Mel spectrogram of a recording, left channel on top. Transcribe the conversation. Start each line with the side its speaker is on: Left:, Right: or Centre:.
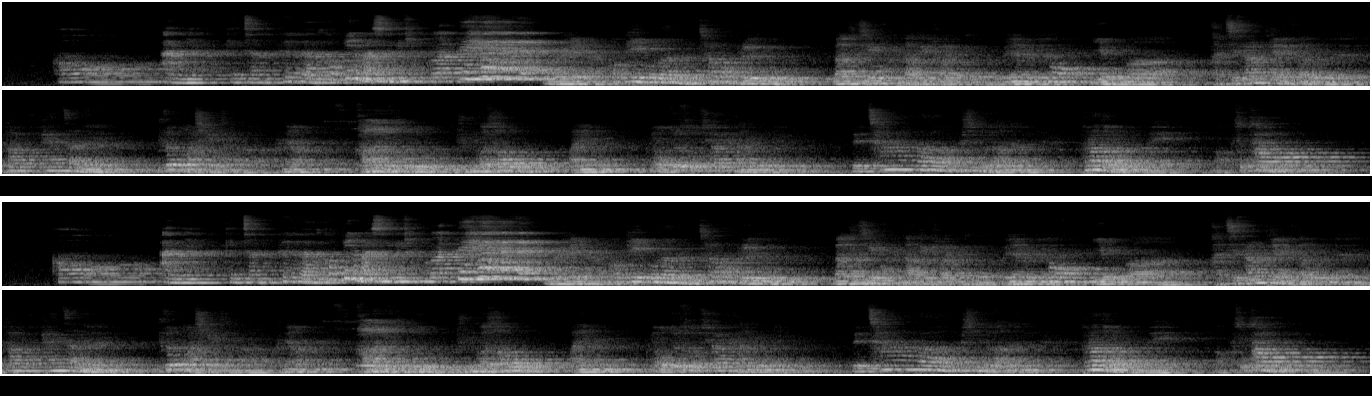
Right: 어, 아니야. 괜찮아. 그래도 나는 커피를 마시는 게 좋을 것 같아. <laughs>
Centre: 왜? 야, 커피보다는 차가 그래도 난 사실 커피 나 되게 좋아했거든. 왜냐면은
Right: 어,
Centre: 이게 뭔가 같이 사람들이랑 있다 보면은 하루 커피 한 잔은 무조건 마시게 되잖아. 그냥
Right: 그치.
Centre: 가만히 있어도 누군가 사오고 아니면은 그냥 어쩔 수 없이 카페 가는 경우도 있고. 근데 차가 훨씬 더 나는 편하더라고, 몸에. 막 속 쓰린
Right: 어,
Centre: 것도 없고.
